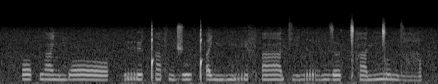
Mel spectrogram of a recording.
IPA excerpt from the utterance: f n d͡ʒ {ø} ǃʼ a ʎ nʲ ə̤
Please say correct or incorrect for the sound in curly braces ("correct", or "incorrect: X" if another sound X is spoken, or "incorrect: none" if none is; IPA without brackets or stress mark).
incorrect: u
